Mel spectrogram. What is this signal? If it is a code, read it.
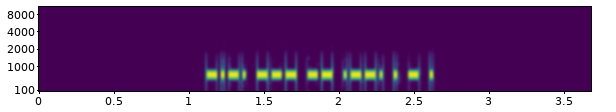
Morse code, heard as a keyed tone, about 50 wpm, 700 Hz. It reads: COMPETE
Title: Top 1751-2000 Words 50wpm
